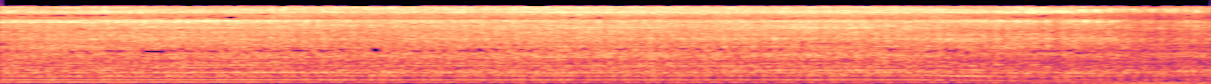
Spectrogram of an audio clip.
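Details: Abandoned roadside two-stroke hedge trimmer, revived with parts on hand (crusty fuel lines, disintegrating air filter addressed, mixture screws to be set with filter in), cutting a hedge: steady raspy high-rev buzz, no misfires or bogging; noisy, vibrates, dull blades, but healthy under load.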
